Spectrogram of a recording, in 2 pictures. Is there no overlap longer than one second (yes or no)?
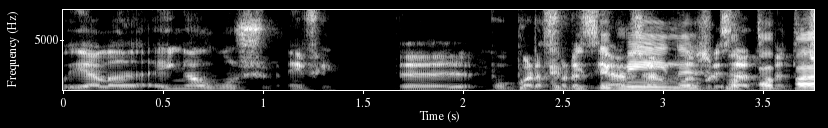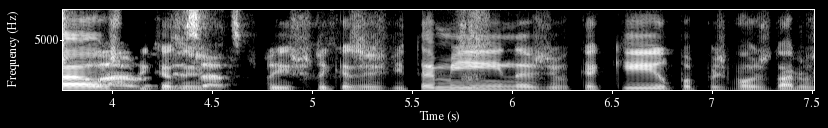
no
